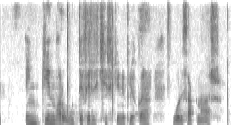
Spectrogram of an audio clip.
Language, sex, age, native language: Icelandic, male, 11, Icelandic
